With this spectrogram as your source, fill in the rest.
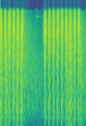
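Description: Automatic gunfire in the Squad video game comes as two rapid bursts of sharp, evenly spaced shots, loud and close, separated by a brief gap.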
